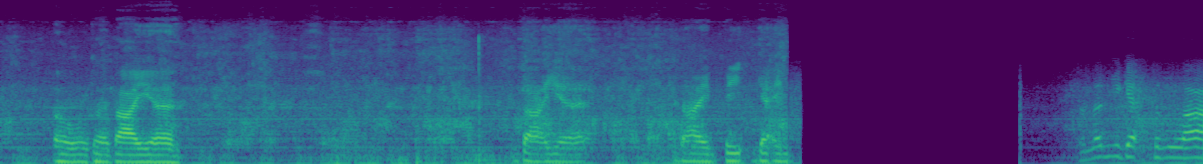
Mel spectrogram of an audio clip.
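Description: A young man talks casually and close up, heard through a laptop microphone.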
